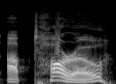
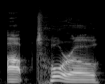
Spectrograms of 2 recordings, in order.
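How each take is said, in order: First: The middle vowel sounds like 'ah'. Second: The middle vowel sounds like 'oh'. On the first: The speaker calls it right. "with an A" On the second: The speaker calls it wrong. "not Optoro with an O"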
